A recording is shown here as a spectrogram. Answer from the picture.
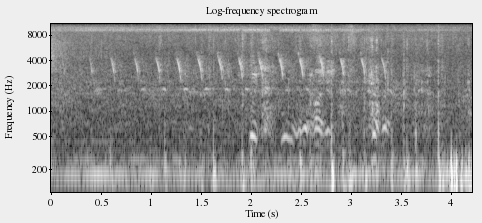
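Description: Faint hoofbeats of a horse cantering on grass, with a quick run of high repeated chirps, about five a second, that stops about three seconds in, over a low steady hum.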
